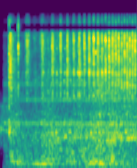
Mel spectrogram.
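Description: A rapid, even mechanical rattle of well over ten pulses a second, slowly growing louder: a sound effect in the channel's engine-themed intro sting.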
